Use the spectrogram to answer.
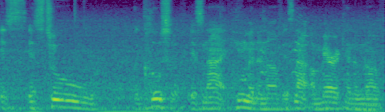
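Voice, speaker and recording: A man's voice: medium pitch, steady tone, measured pace. A man talking frankly in a casual discussion, musing aloud with the occasional joking aside. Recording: distant mic with noticeable background noise.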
